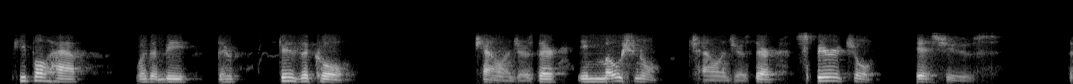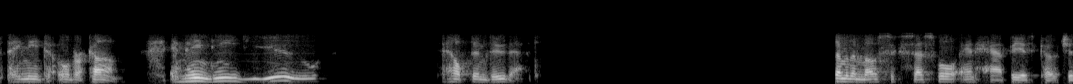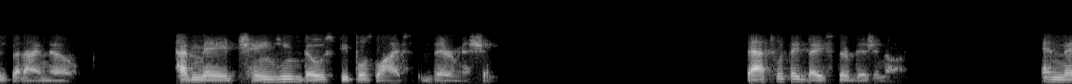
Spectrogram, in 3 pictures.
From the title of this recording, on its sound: Team Elite Conference Call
